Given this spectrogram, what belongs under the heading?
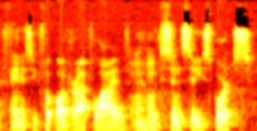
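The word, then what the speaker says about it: Cin City: We're going to do like a fantasy football draft live with Sin City Sports. Not Sin City Sports. Is that what they're called? I think so. Sin City, but it's spelled like C-I-N, like Cincinnati.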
